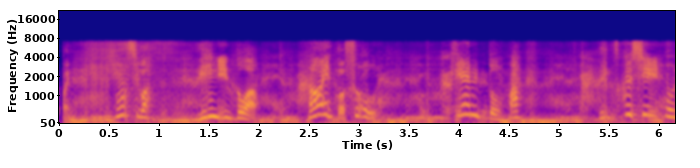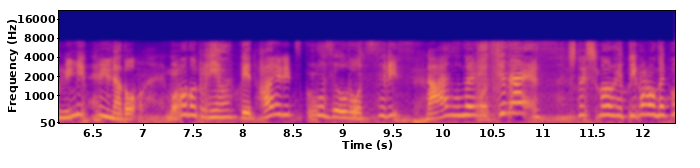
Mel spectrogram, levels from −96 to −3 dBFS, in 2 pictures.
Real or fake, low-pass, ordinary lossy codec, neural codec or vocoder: fake; 7.2 kHz; none; codec, 16 kHz, 0.5 kbps, FreqCodec, larger model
